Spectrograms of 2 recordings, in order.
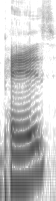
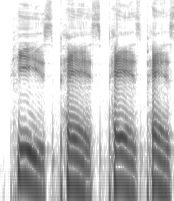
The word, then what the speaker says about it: Pears: You're pronouncing their keeper's name wrong. Try saying Pears. His dad's a Boro legend. Pears.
